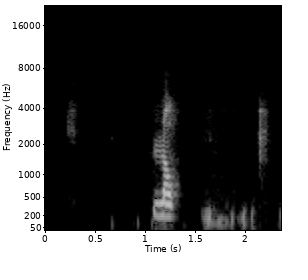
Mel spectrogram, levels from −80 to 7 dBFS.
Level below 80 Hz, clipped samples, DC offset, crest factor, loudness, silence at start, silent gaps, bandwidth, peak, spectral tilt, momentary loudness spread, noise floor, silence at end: -66 dBFS; under 0.1%; under 0.1%; 26 dB; -22 LUFS; 1.1 s; none; 6.4 kHz; -4 dBFS; -3 dB/octave; 21 LU; -72 dBFS; 0.15 s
